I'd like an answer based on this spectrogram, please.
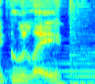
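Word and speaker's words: Bulette: The creature is actually pronounced as a boulet, which is funny because it's not supposed to be pronounced like that because it's based upon the French spelling.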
